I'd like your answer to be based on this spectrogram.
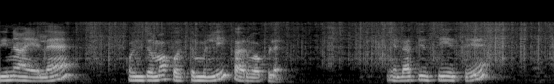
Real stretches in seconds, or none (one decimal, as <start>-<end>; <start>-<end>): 0.0-5.5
